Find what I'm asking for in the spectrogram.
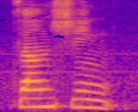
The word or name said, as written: zanshin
